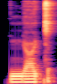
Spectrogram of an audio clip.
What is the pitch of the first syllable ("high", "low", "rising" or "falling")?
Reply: low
